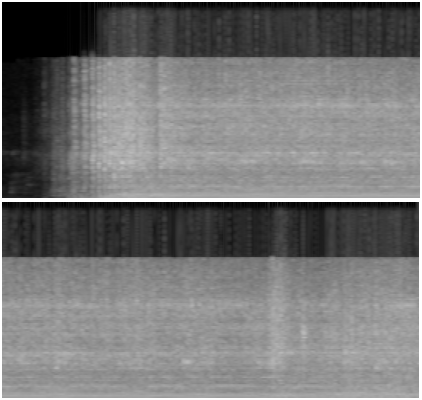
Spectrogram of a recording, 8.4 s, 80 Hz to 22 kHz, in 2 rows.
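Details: Swisher 44 rough-cut mower started after bearing hub, housing and Kevlar belt replacement with ignition wires reconnected; engine catches within a second and settles into a steady, even drone with no knocking or grinding; runs healthy.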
